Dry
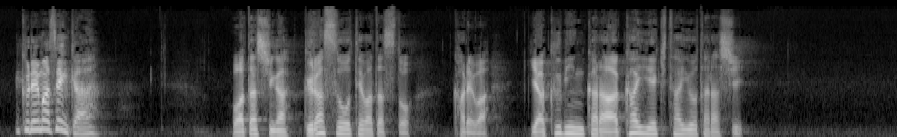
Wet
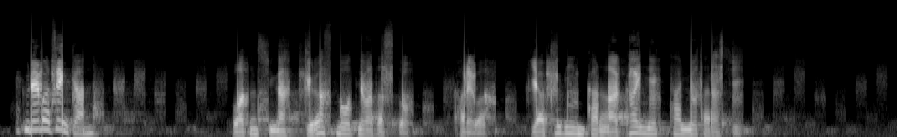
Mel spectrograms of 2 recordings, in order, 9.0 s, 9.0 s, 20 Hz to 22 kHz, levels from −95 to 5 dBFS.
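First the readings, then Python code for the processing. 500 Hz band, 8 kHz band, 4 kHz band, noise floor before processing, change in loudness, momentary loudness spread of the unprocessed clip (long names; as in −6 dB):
−2.5 dB, below −30 dB, −17.0 dB, −67 dBFS, −2.0 dB, 12 LU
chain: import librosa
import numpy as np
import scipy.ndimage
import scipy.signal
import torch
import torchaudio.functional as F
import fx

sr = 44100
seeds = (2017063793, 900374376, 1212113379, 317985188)

y = fx.rev_double_slope(x, sr, seeds[0], early_s=0.82, late_s=3.4, knee_db=-20, drr_db=14.0)
y = fx.filter_held_lowpass(y, sr, hz=9.7, low_hz=220.0, high_hz=2300.0)
y = y * librosa.db_to_amplitude(-7.0)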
